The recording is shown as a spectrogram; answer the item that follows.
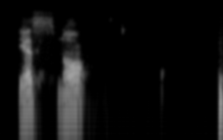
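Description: A short two-syllable spoken utterance whose pitch rises on the second syllable, then a couple of faint clicks.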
